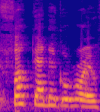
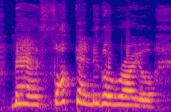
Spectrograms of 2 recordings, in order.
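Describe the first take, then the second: First: Said in the usual way. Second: Higher-pitched mock African accent; attempted African accent. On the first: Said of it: "don't even wanna do the African accent". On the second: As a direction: imitate him in an African accent. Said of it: "with the African accent".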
